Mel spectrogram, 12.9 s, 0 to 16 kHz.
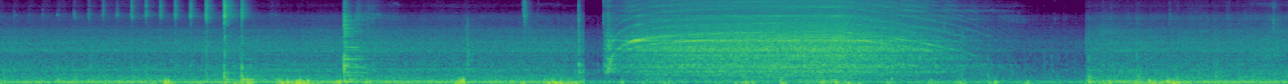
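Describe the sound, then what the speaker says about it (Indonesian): An electric mixer works through 500 g of flour dough for martabak, its motor droning steadily with a rising whine in the middle, alongside a low hum and scattered clicks and knocks, moderately close. "seberapa lama mixer untuk adonan 500 gram"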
